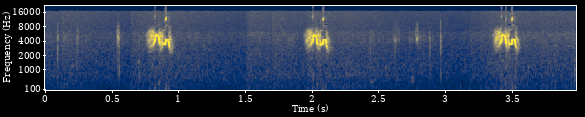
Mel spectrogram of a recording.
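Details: Afternoon nest-camera recording of an osprey pair's nest on Kent Island, Maryland, 26 July 2018: three piercing high chirps roughly every 1.3 seconds, with faint soft ticks between them.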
